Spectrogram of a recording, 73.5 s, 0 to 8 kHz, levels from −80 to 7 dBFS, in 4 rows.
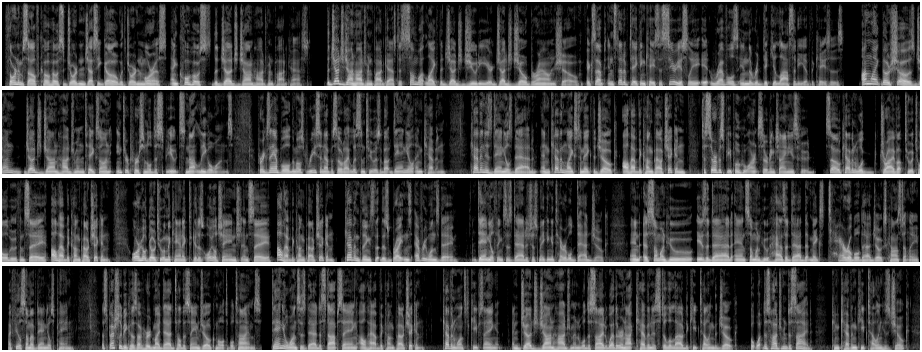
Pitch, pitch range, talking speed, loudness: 115 Hz, 95-135 Hz, 195 wpm, -17 LUFS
